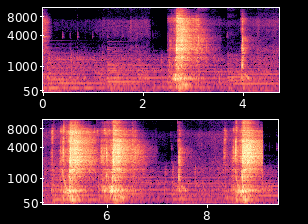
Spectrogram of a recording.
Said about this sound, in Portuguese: O cruel coronel prendeu Quito no, no tronco, pegou o chicote e arriou o cacete.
